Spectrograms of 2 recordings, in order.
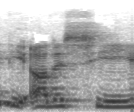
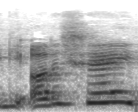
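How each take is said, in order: First: Settling on "the Odyssey", softer and falling; Odyssey retried softer. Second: "the Odyssey" with a high rising pitch, trying a British sound; testing how "the Odyssey" should sound, rising up; Odyssey said several ways. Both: Shown as a demonstration. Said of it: "how do I say it in an English accent?".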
